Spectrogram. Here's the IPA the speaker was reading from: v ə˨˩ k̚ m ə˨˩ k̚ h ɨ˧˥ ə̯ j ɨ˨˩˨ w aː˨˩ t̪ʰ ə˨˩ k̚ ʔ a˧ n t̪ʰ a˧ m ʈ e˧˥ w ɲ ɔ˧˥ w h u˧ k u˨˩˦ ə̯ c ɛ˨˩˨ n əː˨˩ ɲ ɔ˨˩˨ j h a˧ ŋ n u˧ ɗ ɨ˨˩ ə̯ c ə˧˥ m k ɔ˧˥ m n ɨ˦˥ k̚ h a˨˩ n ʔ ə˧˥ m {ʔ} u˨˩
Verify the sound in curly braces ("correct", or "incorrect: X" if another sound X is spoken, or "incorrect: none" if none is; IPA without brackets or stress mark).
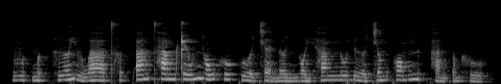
incorrect: h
